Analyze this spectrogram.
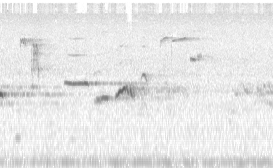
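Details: Milan birds singing at dawn while still dark: thin drawn-out whistles and a quick upslurred note, with faint high chips, against a continuous low droning hum.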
